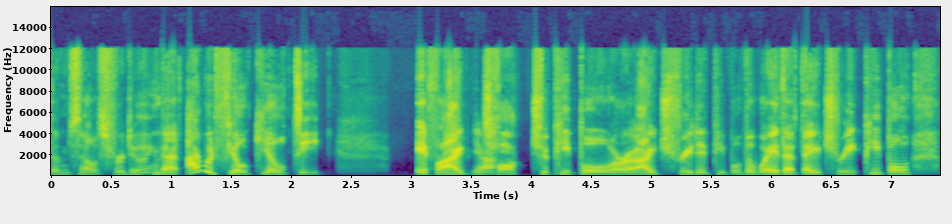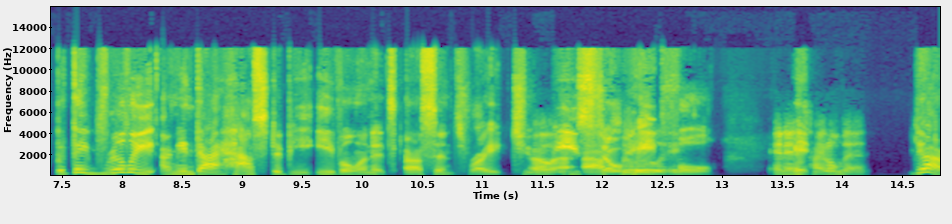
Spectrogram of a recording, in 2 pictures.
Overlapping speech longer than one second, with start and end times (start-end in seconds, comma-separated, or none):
11.4-12.7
